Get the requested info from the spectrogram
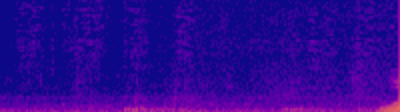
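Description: Marker pen writing on a whiteboard: faint, short scratching strokes as a word is written out.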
